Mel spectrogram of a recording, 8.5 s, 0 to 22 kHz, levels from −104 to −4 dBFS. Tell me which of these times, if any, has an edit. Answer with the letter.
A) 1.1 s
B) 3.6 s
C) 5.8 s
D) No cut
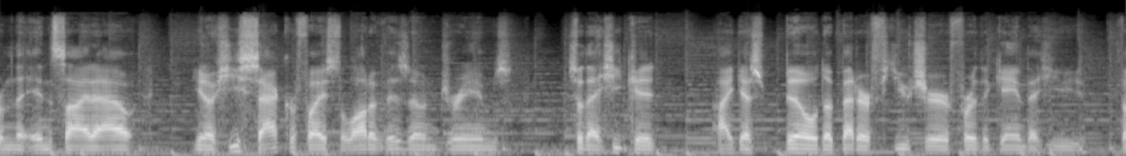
D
